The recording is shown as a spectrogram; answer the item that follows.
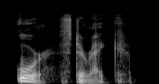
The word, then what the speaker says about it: Österreich: When an E follows the O, it works like an umlaut, giving the O its correct pronunciation, Österreich.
